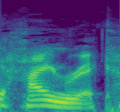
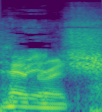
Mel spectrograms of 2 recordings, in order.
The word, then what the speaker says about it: Henrich: So Garrett Nelson, Nick, how do you say, I say Heinrich. How do you? – It's Henrich. – Henrich? Okay. – So it's Nick Henrich.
